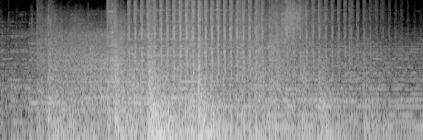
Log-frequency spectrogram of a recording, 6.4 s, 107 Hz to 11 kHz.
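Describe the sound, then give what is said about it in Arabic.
Heavy gunfire in a jungle battle on 29 August as Japanese troops break through the Australian right flank, with rapid machine-gun bursts, a dense rattling barrage of sharp repeated shots that stays loud and continuous throughout, with heavier thuds mixed in and no voices. “في التاسع والعشرين من شهر أغسطس اخترق اليابانيون الجناح الأيمن لأستراليا وبدأوا في دفعهم للخلف مهددين بقطع القوات الموجودة على الأجنحة عن مقرهم كان إطلاق النار كثيفا لدرجة أن الغابة جردت من نباتاتها في دقائق”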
